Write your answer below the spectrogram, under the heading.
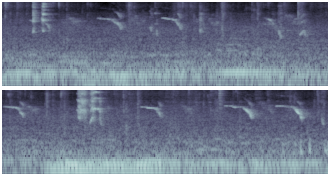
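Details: Albino and Fischer's lovebirds eating and playing; thin falling chirps come every half second or so, with a loud low rumble and a brief flap of wings midway.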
